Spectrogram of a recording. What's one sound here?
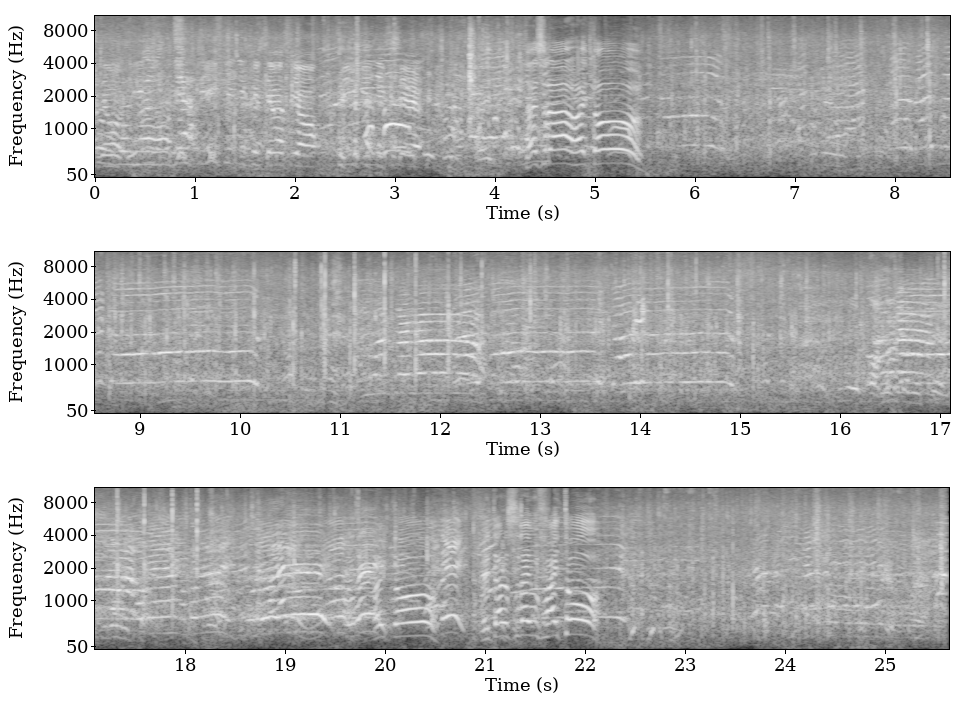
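A crowd of spectators cheers and calls out nearby.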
